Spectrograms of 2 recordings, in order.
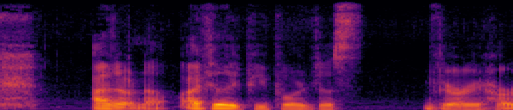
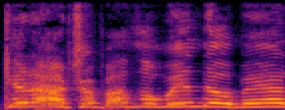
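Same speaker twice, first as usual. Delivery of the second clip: mock, very high-pitched screaming yell; 3 dB louder than usual. Retelling reacting to a TV scene: imitating own screaming at screen. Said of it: "I was literally screaming at the screen".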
